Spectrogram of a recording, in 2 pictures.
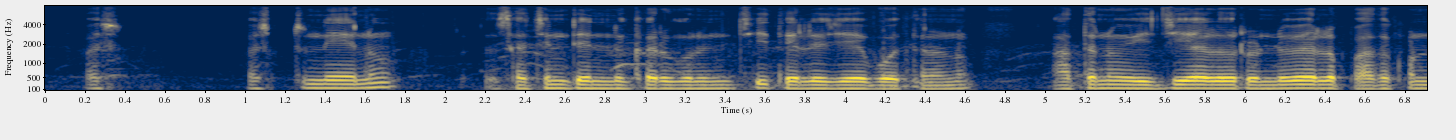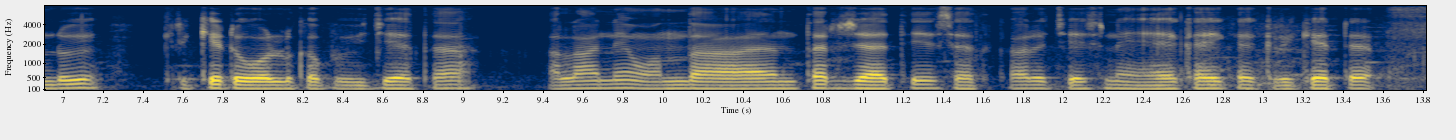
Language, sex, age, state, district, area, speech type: Telugu, male, 18-30, Andhra Pradesh, Nellore, rural, spontaneous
